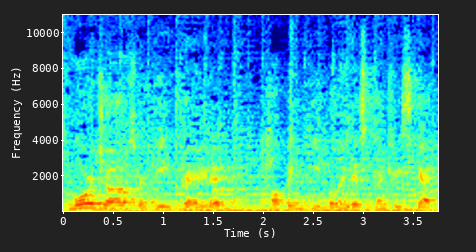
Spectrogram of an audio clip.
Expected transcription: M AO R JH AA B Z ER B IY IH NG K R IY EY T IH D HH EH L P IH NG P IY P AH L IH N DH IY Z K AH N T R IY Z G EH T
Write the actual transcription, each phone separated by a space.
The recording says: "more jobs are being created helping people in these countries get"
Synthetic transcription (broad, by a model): M AO R JH AA B Z ER B IY IH NG K R IY EY T IH D HH EH L P IH NG P IY P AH L IH N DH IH S K AH N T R IY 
